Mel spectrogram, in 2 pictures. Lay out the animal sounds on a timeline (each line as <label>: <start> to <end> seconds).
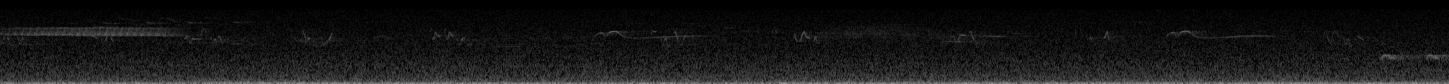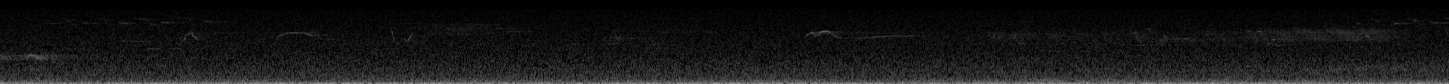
Pine Warbler (Setophaga pinus): 0.0 to 1.9 seconds
Red-eyed Vireo (Vireo olivaceus): 0.0 to 29.0 seconds
Blackburnian Warbler (Setophaga fusca): 0.6 to 2.7 seconds
Eastern Wood-Pewee (Contopus virens): 5.7 to 7.2 seconds
Hermit Thrush (Catharus guttatus): 9.4 to 10.4 seconds
Eastern Wood-Pewee (Contopus virens): 11.5 to 12.9 seconds
American Crow (Corvus brachyrhynchos): 13.7 to 15.5 seconds
Blackburnian Warbler (Setophaga fusca): 14.7 to 17.0 seconds
Eastern Wood-Pewee (Contopus virens): 17.0 to 17.9 seconds
Eastern Wood-Pewee (Contopus virens): 22.4 to 24.1 seconds
Hermit Thrush (Catharus guttatus): 25.7 to 26.5 seconds
Ovenbird (Seiurus aurocapilla): 26.8 to 28.7 seconds
Blackburnian Warbler (Setophaga fusca): 27.9 to 29.0 seconds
